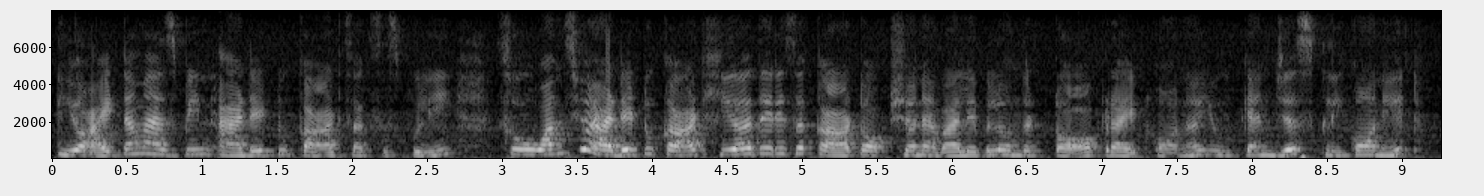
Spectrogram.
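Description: A woman presenting a food ordering web app, explaining each step with many "uh" pauses. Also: on the high side. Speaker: software demo presenter. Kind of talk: screen-recorded product walkthrough. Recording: dull lo-fi voice-over with faint hiss.

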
